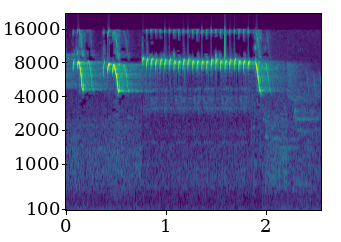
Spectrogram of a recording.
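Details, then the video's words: Saffron finch singing the El peregrino song style: two sharp descending buzzy notes, then a long rapid trill of evenly spaced high pips lasting over a second, closing with another downward slur. "JILGUERO ARGENTINO - El peregrino"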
